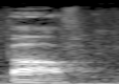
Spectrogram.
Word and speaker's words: Vav: And then we'll move on into 41, which is the letter Vav. And your Bible may have W-A-W, but Garrett assures me you pronounce it Vav.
